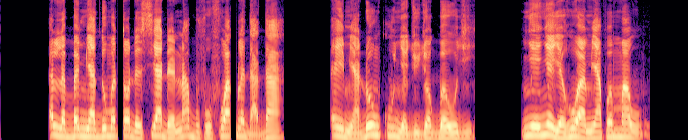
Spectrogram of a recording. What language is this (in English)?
Ewe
